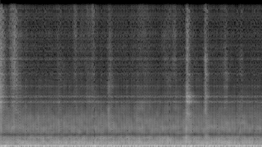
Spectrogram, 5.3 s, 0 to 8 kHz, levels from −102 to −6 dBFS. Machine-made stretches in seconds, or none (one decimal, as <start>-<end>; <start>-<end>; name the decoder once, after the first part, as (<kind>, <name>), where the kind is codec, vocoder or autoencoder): 0.0-5.3 (vocoder, Vocos)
